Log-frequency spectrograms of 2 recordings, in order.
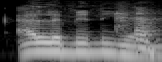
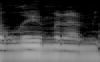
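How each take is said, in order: First: The word is said with five syllables. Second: The word is said with four syllables. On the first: The speaker calls it right. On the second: The speaker calls it wrong.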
